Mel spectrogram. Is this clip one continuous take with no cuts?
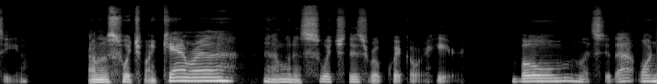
yes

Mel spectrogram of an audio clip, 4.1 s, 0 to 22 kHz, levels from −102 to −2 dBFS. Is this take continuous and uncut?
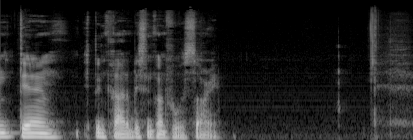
yes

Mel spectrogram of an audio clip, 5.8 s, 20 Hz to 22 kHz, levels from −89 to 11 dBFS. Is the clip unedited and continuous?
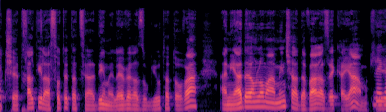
yes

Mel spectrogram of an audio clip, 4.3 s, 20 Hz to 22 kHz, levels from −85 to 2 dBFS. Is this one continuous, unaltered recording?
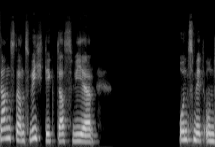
yes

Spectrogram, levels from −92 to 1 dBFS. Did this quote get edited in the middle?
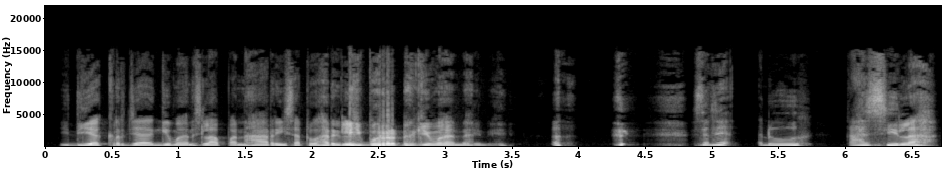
yes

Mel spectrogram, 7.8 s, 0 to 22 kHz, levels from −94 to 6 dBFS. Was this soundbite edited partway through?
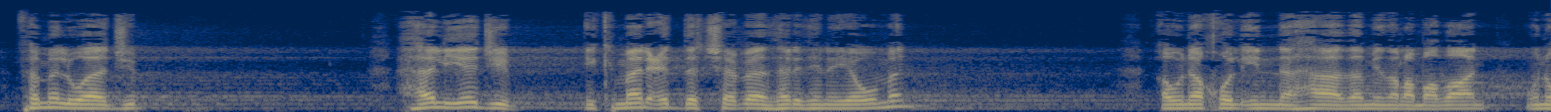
no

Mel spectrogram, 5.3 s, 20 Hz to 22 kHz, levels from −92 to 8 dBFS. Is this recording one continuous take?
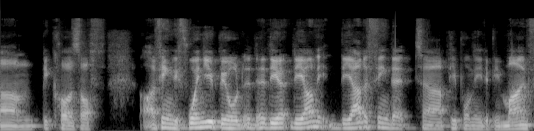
yes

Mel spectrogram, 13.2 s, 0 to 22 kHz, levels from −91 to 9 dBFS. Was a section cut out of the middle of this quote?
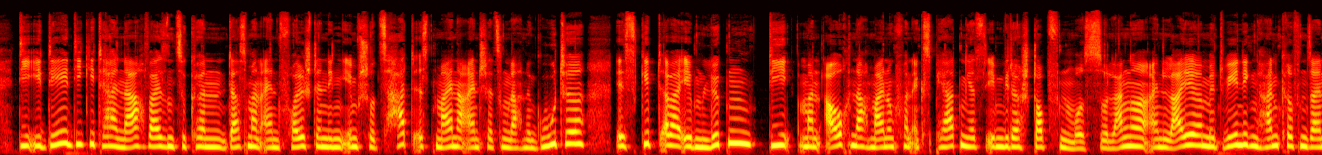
yes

